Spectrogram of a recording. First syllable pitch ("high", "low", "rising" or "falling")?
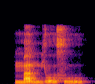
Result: falling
